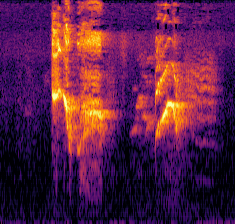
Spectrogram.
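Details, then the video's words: Male cockatiel kept indoors making two drawn-out, buzzy squawks, the first rising sharply then holding steady, the second softer and shorter. "Erkek Sultan papağanı sesi"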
